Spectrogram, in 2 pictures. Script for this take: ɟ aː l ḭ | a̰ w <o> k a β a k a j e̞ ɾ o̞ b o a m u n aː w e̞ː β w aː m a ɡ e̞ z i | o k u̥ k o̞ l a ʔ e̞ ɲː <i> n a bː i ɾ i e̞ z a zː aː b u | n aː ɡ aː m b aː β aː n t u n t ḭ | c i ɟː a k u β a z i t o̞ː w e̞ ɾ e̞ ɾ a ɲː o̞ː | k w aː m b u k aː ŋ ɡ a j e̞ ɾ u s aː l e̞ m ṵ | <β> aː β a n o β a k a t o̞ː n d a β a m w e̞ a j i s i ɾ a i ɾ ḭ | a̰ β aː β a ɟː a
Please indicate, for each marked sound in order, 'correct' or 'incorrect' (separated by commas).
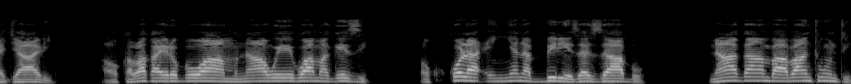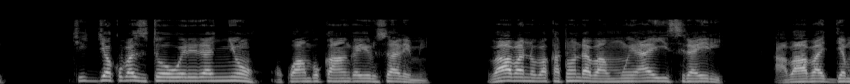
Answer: correct, incorrect, correct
